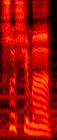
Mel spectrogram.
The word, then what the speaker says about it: Tsushima: way that is actually how you're supposed to pronounce it cuz ghost of tsushima was still a really good game and then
